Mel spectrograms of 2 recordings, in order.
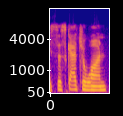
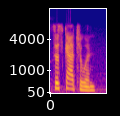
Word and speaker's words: Saskatchewan: I actually did a job for someone in Saskatchewan, and I was trained to say Saskatchewan, and they corrected me. They said, why do you keep saying that? And I said, oh, well, I'm Canadian. That's how you say it. They go, no, it's not.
